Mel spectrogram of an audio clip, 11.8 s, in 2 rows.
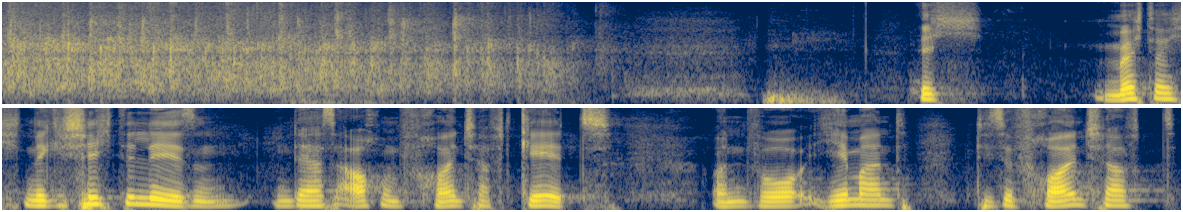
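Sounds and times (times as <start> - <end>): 
audience applause: 0.0 - 3.1
speech: 4.6 - 4.9, 5.5 - 11.7.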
